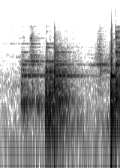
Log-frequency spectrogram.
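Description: Iron weight plates dumped off one end of a barbell clanging onto the floor: a loud metal clank under a second in and another just before the end, each ringing on. It is the bailout from a stuck bench press, tipping the plates off one side.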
